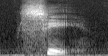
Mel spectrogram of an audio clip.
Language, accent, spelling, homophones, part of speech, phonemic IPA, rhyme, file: English, General American, see, C / cee / sea / Seay / si, verb / interjection / noun, /si/, -iː, En-us-see.ogg
- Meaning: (verb) To perceive or detect someone or something with the eyes, or as if by sight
